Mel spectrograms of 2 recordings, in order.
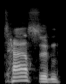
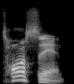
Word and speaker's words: Tassin: It's spelled Tassin. For others, it would be Tassin, but for you, it's Tossin. Correct. It is Tossin.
